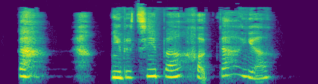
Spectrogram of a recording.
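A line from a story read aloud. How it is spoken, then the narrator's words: Laughing. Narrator (Chinese): 高芳……笑道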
